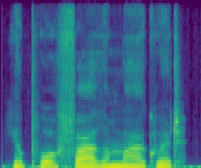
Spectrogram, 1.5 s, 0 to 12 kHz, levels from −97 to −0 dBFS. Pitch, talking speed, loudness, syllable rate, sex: 185 Hz, 160 wpm, -14 LUFS, 5.2 syllables/s, female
